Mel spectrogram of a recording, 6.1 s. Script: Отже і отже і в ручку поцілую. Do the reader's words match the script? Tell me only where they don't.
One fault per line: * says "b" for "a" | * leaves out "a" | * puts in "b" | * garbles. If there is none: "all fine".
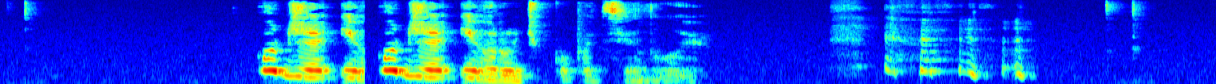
all fine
